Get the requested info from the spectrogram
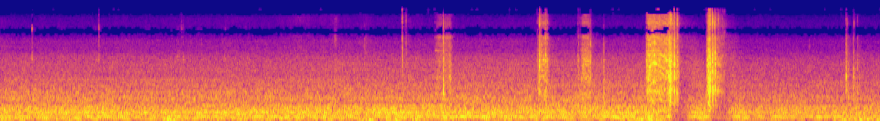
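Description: Cordless impact wrench run in two short bursts on the centre nut of a motorcycle's magneto flywheel, the second just after the first, preceded by a few light clicks of the socket going on. A steady low hum lies under it all.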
